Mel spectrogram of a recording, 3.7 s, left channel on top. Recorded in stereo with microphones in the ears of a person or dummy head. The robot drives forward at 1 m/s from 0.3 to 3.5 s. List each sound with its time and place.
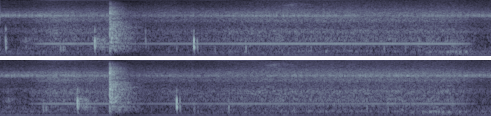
0.8 s a clap: 20° right (ahead or behind), 1.9 m; by 1.1 s 25° right (ahead or behind), 1.7 m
